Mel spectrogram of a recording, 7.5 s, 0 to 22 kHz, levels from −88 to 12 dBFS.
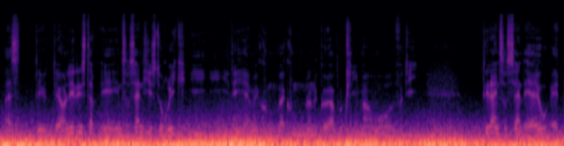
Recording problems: wind noise on the microphone; heavy; 5 dB above the speech

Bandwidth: 15 kHz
